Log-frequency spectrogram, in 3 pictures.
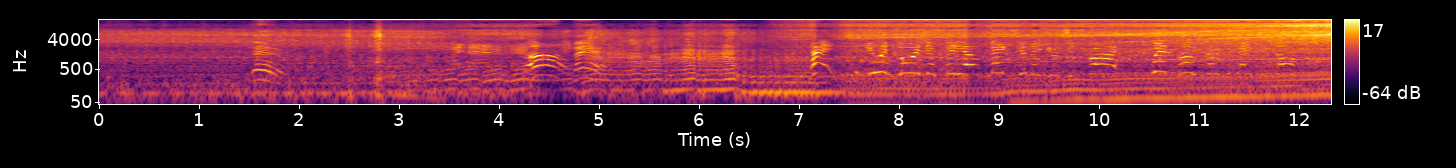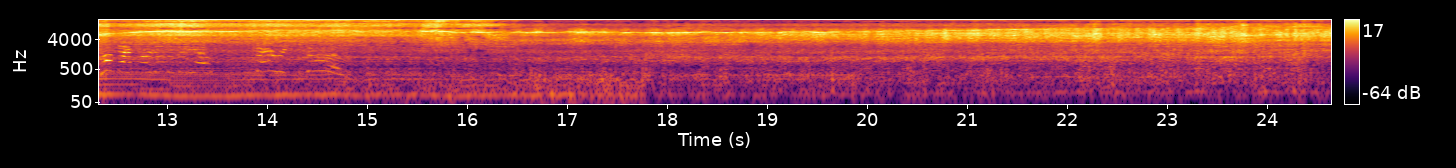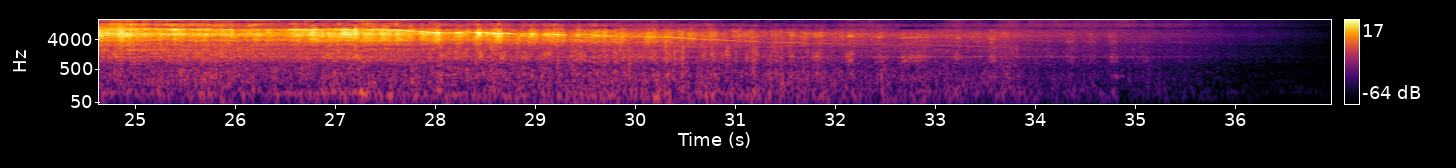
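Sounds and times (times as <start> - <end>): boat engine at high revs: 0.0 - 35.6.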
